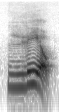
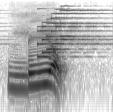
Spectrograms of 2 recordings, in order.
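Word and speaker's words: 六: Leo six six is Leo it's pronounced like the zodiacs Leo Leo repeat after me Leo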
